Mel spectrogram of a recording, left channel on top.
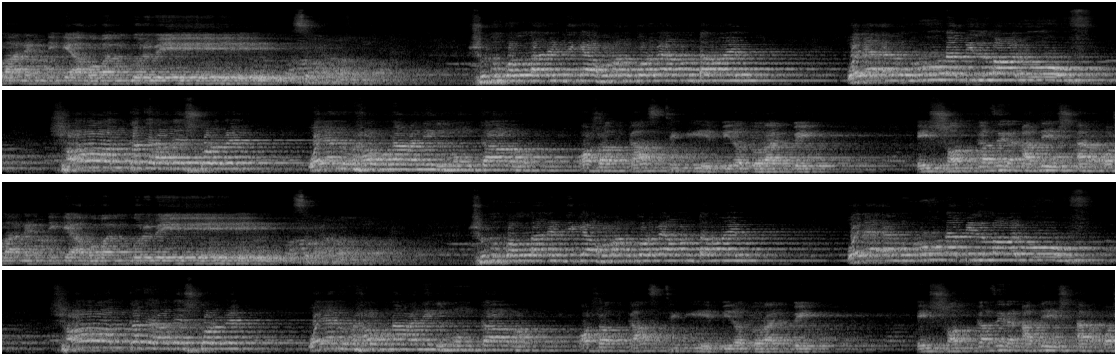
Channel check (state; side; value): quieter; right; 3.1 dB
